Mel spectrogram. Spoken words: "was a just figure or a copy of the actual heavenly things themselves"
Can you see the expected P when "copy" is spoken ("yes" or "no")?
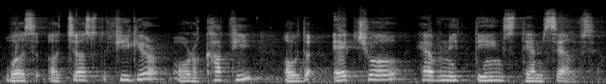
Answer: no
